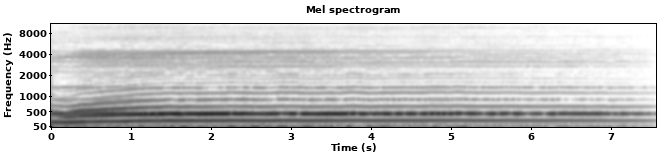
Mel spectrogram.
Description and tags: After recording 2 soundtracks of a voice (high-pitched and low-pitched), I've selected the interesting part, and applied to it a cross fade out. Then I've mixed the soundtracks together.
